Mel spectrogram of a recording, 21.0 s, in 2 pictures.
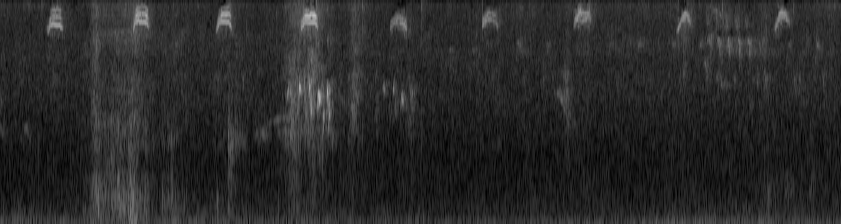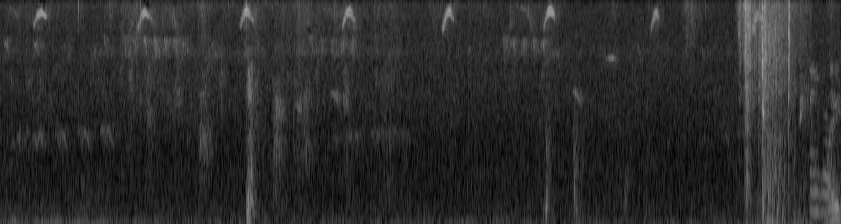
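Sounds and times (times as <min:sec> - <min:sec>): steady low rumble: 0:00.0 - 0:12.9
small bird chirping: 0:00.0 - 0:21.0.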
